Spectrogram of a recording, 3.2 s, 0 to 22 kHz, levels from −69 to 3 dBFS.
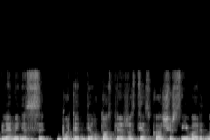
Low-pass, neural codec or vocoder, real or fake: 10.8 kHz; none; real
